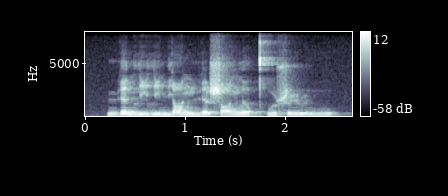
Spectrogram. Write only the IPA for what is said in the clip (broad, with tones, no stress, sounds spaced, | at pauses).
m ɥ ɛ˥˧ n l i˥˧ l i˥˩ n̪ j ɑ˥ ŋ n̪ ɥ ɛ̰˨˩ ʂ ɑ˥ ŋ l ɤ˥˩ kʰ u˥ ʂ ɻ̩˧˥ ɻ ṵ˨˩˦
